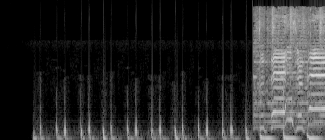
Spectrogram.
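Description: Heartbeat sound effect: paired low thumps, lub-dub, about two beats a second, starting after a brief silence. About five seconds in, loud music comes in with a heavy bass beat.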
